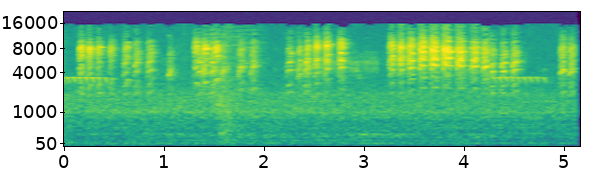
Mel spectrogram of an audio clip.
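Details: Four baby birds being fed by their mother on a terrace. High, buzzy chirps come in rapid pulsing bursts of about a second each, repeating with short gaps, over faint background hum.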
